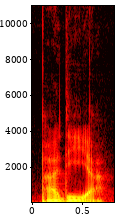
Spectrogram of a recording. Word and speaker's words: Padilla: It's a soft D.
